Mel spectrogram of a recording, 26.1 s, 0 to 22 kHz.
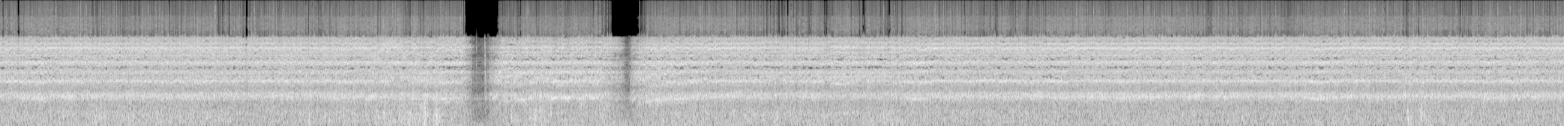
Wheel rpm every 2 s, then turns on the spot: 230, 230, 230, 210, 150, 150, 230, 230, 230, 230, 230, 230, 230.
none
